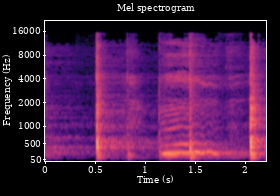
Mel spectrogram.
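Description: A slow, sparse round of applause: a few sharp, separate handclaps spaced unevenly apart, with a short wavering tonal sound in between, rather than a crowd's continuous clapping.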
